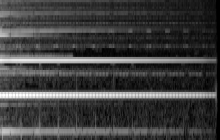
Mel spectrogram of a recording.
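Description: Ringing tail of a bell-like ding sound effect: one clear high tone fading steadily away.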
